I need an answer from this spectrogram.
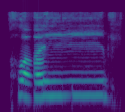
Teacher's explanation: खैर, ये रॉ भी बारीक पढ़ी जाएगी किस वजह से? ये या साकिना की वजह से, ना कि ये ख्वा की फतह की वजह से।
